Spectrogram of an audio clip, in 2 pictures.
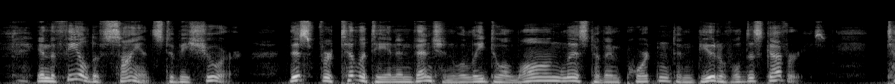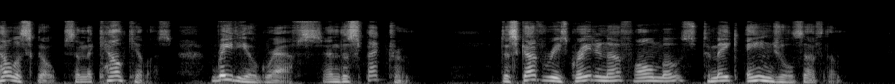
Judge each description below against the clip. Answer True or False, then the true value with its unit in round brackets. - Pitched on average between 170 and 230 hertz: False (150 Hz)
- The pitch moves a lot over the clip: True (7.1 semitones)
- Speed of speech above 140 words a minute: False (135 wpm)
